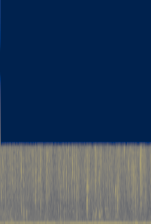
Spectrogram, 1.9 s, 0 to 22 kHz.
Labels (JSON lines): {"label": "anthrophony, boat engine", "recorder": "SoundTrap 500"}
